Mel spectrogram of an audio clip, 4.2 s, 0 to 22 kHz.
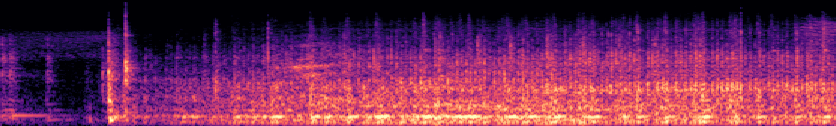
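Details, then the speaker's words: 2002 Yamaha Banshee 350 two-stroke, after start: fast idle with a coarse rattly grumble, about four beats a second; owner unsure, wonders if it is a bearing, also white or blue smoke, spark plug swapped, grumbling engine noise. "on the camera you hear like that I don't that supposed to sound like that like grumbling the type of noise in there"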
